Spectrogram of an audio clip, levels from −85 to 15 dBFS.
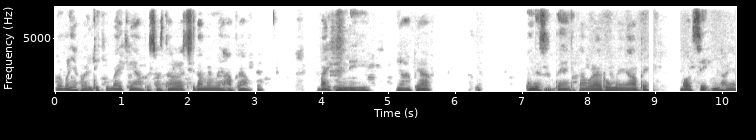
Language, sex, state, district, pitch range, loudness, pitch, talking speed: Hindi, male, Bihar, Jahanabad, 120-135 Hz, -24 LUFS, 125 Hz, 180 wpm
